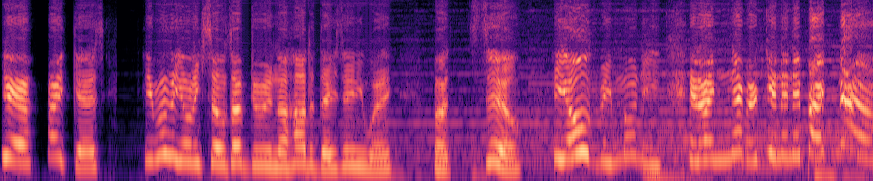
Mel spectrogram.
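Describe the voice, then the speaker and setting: A cartoonish character voice is heard over faint music in the background. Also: moderate pace. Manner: excitable, earnest.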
